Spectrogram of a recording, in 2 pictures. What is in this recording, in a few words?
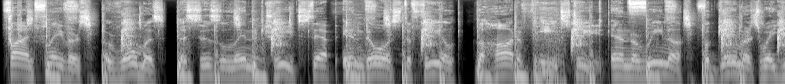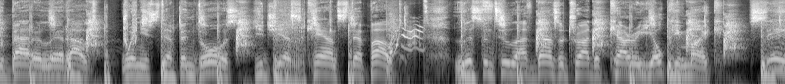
english others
